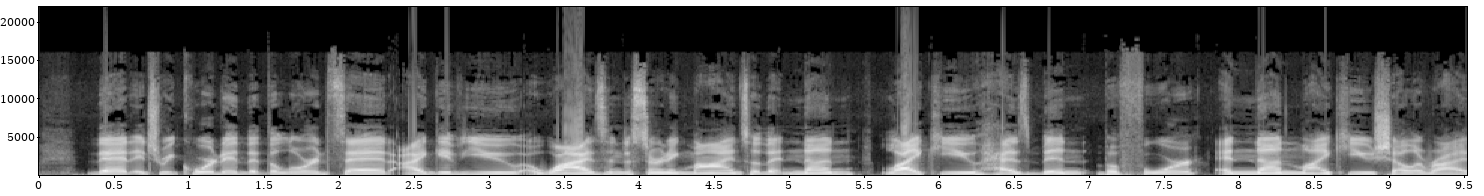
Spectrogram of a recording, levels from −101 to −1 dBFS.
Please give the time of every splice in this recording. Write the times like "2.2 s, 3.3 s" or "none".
5.5 s, 7.8 s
